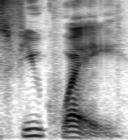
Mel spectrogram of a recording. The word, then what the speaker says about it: Fuquay: Michaela Fuquay and I apologize for saying her name wrong a few times but it is Fuquay so we've got the ball State coach and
